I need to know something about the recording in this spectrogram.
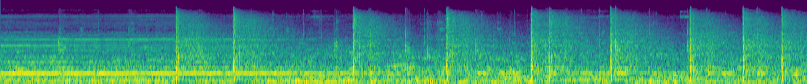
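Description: Rifles fired single shots at a supervised shooting stand: about a dozen sharp cracks at irregular intervals, some close together, over background music.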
